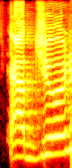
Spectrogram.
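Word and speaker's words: abjure: Okay, इसका pronunciation check करो। अबज्यूर है या अबजर है, मीनिंग इसका प्रोनाउंसिएशन चेक करो। एब्जर है या एब्जूर है? साउंड चेक करो। पता चला? एब्जोर है, एब्जोर है।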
